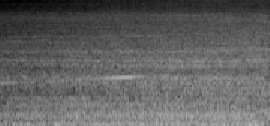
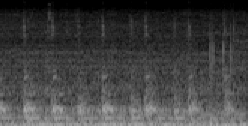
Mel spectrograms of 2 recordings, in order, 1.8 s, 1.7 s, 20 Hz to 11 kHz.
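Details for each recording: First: Noritz N-0751M-DV tankless water heater after replacing failed bypass valve (error 66): clicking ignition, then steady, even rushing roar of burning gas with no popping or sputter; normal burner firing. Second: Noritz N-0751M-DV tankless water heater showing error 66 with no water being drawn: low steady buzz with faint pulsing about six times a second; the failing bypass valve (water servo) straining to open or close.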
